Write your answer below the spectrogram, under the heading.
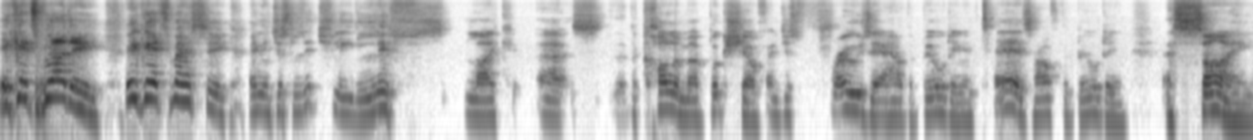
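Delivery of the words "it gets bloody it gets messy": shrill, very high, very loud screaming outburst. Narrating a character who suddenly gets up and screams out, screaming. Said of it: "just screams out".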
